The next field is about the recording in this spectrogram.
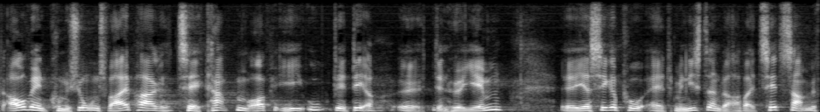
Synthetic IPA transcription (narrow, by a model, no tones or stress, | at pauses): d̥ɑ̈ʊʋen̰d̥̚kʰo̝miɕo̝̰ːn̩sʋɑ̈ɪpʰɑ̈ːɡ̥ət͡sʰɛ̰ːkʰɑ̈m̰b̥n̩ɒ̽b̥ie̝ṵːd̥e̝ɐd̥æɐ̰d̥enɦøːɐjem̩ | jɑ̈æɐse̝ɡ̥ɐpʰɒ̽ʔæd̥minisd̥ʁɐnʋe̝ɑ̈ːb̥ɑ̈ɪ̰d̥ət͡sʰed̥sɑ̈m̰n̩me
